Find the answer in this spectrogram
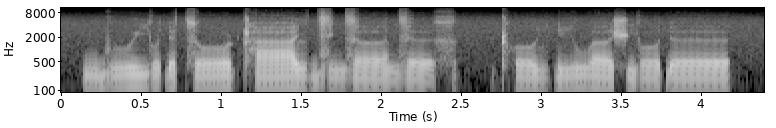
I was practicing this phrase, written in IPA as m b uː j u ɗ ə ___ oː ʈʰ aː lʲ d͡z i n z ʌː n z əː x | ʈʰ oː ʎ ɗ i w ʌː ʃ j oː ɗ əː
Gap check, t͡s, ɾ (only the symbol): t͡s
